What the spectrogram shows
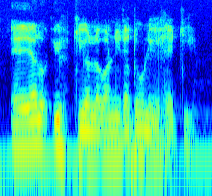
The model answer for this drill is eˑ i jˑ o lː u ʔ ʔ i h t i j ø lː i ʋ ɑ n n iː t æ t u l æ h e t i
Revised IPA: eˑ i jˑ o lː u ʔ ʔ y h t i j ø lː æ ʋ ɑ n n iː t æ t u l i h e t i

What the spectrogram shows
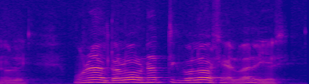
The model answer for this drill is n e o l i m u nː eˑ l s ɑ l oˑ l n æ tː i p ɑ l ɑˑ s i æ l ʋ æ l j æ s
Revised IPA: n e o l i m u n eˑ l t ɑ l oˑ l n æ tː i p ɑ l ɑˑ s i æ l ʋ æ l j æ s

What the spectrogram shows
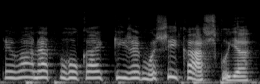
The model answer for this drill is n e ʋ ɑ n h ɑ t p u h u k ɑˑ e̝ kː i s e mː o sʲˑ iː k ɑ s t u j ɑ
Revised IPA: n e ʋ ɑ n h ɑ t p u h u k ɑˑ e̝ kː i s e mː o sʲˑ iː k ɑ s k u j ɑ

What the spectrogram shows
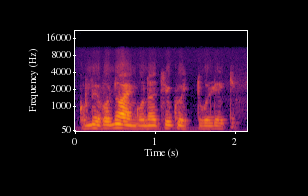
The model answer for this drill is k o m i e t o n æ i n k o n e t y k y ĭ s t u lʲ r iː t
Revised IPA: k o m i e k o n æ i ŋ k o n e t y k y ĭ t t u lʲ l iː t

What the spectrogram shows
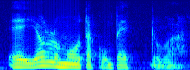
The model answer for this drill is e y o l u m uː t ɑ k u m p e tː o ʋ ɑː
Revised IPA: e i o lː u m uː t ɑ k u m p e tː u ʋ ɑ

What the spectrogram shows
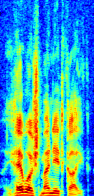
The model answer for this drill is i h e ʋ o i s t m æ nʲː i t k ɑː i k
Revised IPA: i h e ʋ o i s t m æ nʲː iː t k ɑ i k

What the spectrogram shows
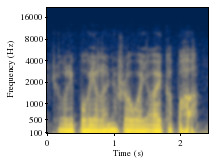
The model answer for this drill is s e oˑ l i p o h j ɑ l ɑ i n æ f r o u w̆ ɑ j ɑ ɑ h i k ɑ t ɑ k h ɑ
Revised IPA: s e oˑ l i p o h j ɑ l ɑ i n e f r o u w̆ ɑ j ɑ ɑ i k ɑ p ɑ h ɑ

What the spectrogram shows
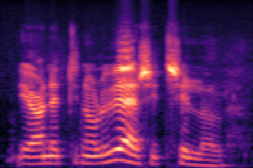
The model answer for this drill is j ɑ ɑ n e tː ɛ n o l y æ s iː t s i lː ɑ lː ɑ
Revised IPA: j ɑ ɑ nː e tː i n o l y æ s i t s i lː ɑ lː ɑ

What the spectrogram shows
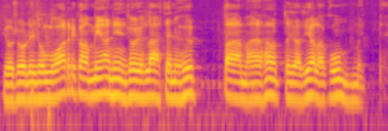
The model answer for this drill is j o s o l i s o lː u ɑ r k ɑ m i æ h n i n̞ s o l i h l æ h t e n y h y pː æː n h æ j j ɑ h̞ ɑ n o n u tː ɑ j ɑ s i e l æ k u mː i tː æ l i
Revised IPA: j o s o l i s o lː u ɑ r k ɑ m i æ h n i n̞ s o l i h l æ h t e n y h y pː æː m h æ j j ɑ h̞ ɑ n o n u tː ɑ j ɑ s i æ l æ k u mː i tː e l i

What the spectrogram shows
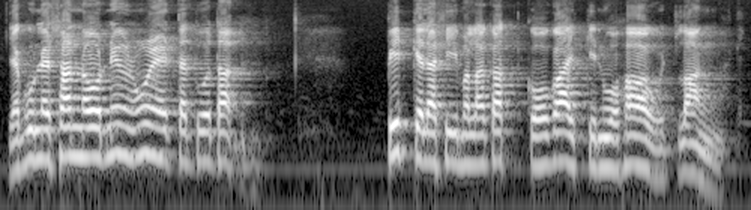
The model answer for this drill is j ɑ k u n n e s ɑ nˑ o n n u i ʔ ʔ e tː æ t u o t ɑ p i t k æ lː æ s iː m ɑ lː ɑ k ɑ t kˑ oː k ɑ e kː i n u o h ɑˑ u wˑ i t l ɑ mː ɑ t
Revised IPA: j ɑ k u n n e s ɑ nˑ oː n n u i ʔ ʔ e tː æ t u o t ɑ p i t k æ lː æ s iː m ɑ lː ɑ k ɑ t kˑ oː k ɑ e kː i n u o h ɑˑ u wˑ i t l ɑ ŋː ɑ t

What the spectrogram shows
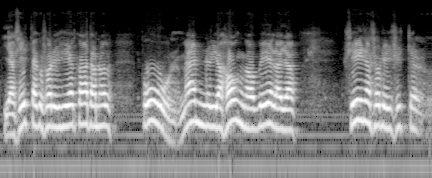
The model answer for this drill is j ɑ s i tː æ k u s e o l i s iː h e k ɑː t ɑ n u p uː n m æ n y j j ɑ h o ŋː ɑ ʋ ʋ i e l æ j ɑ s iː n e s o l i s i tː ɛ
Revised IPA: j ɑ s i tː æ k u s e o l i s iː h e k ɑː t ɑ n u p uː n m æ nː y j j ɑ h o ŋː ɑ ʋ ʋ i e l æ j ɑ s iː n æ s o l i s i tː ɛ

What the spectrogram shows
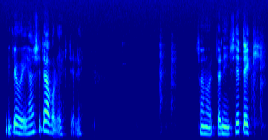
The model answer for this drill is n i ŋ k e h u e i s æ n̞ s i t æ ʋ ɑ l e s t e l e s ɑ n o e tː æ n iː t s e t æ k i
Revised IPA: n i ŋ k e h u e i h æ n̞ s i t æ ʋ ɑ l e h t e l e s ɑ n o e tː æ n iː s s e t e k i

